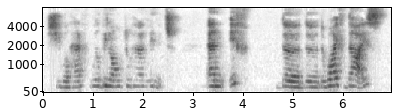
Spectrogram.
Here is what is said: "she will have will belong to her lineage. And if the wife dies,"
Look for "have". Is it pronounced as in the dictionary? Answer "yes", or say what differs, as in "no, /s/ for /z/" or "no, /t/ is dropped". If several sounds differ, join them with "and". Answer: yes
